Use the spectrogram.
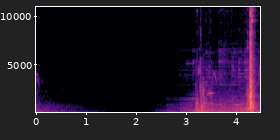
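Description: A car's faulty starter motor whirs and grinds as the car fails to start, the engine not catching, rising after a brief silence into a strained mechanical whine with a couple of louder bursts, with no voices.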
